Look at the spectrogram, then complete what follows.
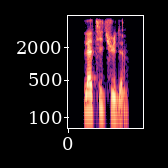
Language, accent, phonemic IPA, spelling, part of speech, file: French, France, /la.ti.tyd/, latitude, noun, LL-Q150 (fra)-latitude.wav
- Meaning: 1. expansion, breadth 2. the distance from a place to the equator measured in degrees on the meridian; parallel viewing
